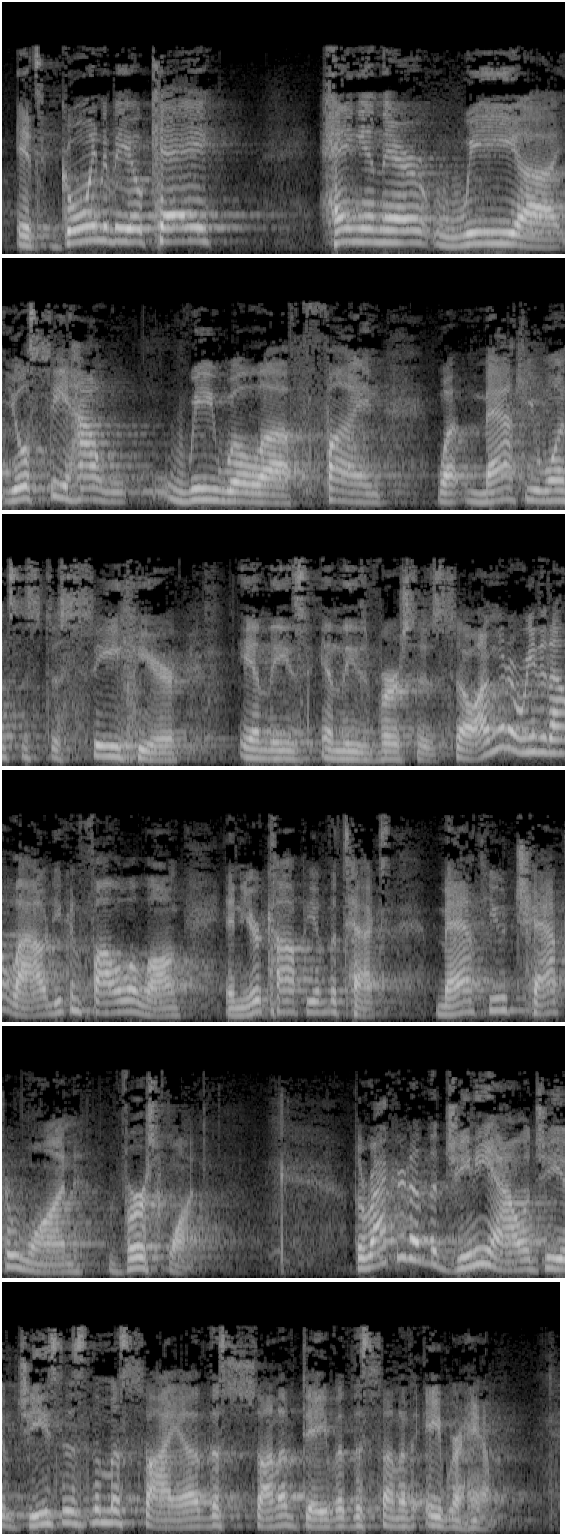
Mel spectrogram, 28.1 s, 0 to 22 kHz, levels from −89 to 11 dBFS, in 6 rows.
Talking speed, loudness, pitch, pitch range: 145 wpm, -19 LUFS, 155 Hz, 135-185 Hz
